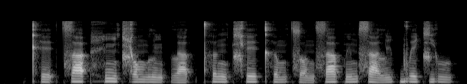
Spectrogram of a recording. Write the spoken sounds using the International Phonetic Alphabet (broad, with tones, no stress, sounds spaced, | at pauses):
kʰ e˨ ʔ t͡s a˦ ʔ h ĩ˥˧ t͡ɕ ɔ˧ m l ĩ˨ t̚ l a˨ t̚ t̪ʰ ə˥˧ ŋ t͡ɕʰ e˦ kʰ ə˧ m t͡s ɔ˨˩ n s a˥˧ p ĩ˦ m s a˧ l i˦ p̚ ɡ w e˥˧ t͡ɕ j u˥˧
